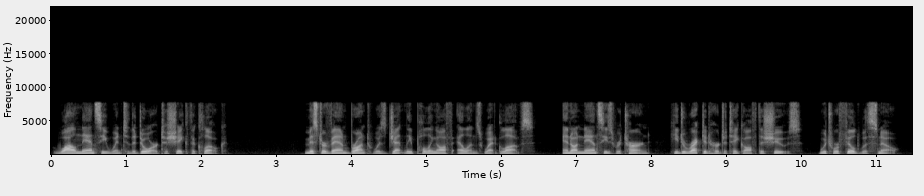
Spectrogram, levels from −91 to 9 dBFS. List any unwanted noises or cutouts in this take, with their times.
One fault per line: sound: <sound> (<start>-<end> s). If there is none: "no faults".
no faults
